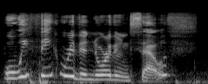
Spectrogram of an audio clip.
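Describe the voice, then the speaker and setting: On this casual podcast, a female co-host with a Chicago accent speaks a little slowly in a rather high, very animated voice. Chatty and loose, she trails off mid-thought and starts again.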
